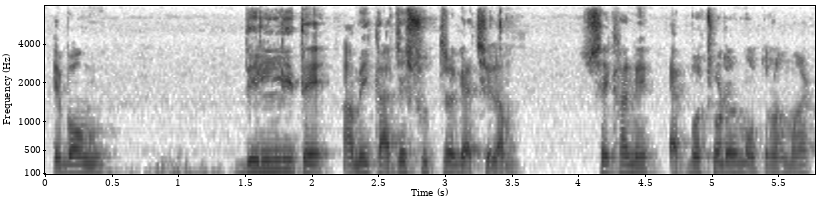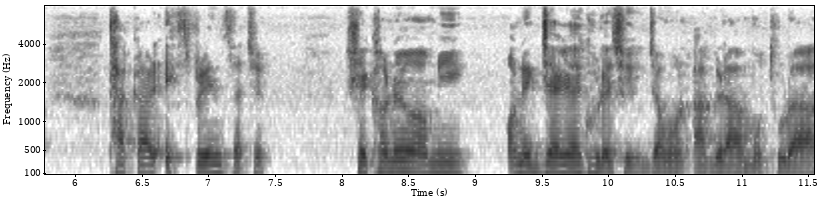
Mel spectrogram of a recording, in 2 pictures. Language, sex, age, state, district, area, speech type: Bengali, male, 18-30, West Bengal, South 24 Parganas, urban, spontaneous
